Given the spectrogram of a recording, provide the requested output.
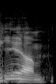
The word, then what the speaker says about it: Municipium: And then we're going to jump to 2008 with Municipium. Did I say that right? – Municipium, yes. – Yes.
